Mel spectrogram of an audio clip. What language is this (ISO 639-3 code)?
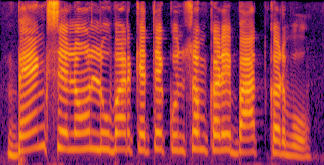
mag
